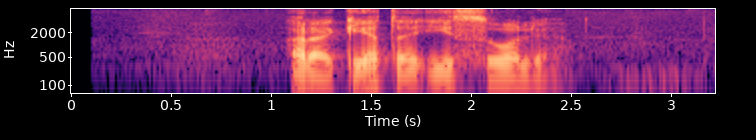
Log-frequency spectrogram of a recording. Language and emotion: Russian, neutral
